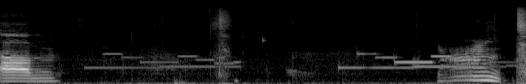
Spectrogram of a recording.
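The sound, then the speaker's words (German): A mobile phone rings with an incoming call, its melodic ringtone a short stepped sequence of electronic beeps played twice. A voice talks before and after. “jetzt ruft mich hier jemand an, das ist ja unglaublich.”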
